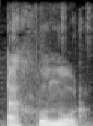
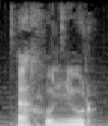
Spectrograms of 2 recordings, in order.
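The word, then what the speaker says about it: Ahunur: Y, por cierto, es correcto, es Akhunr, no Akhunyur, como a veces se escribe.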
